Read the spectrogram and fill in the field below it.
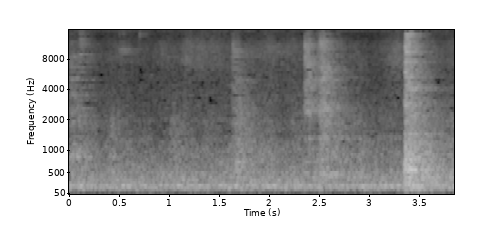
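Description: Metal gym weights clank.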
